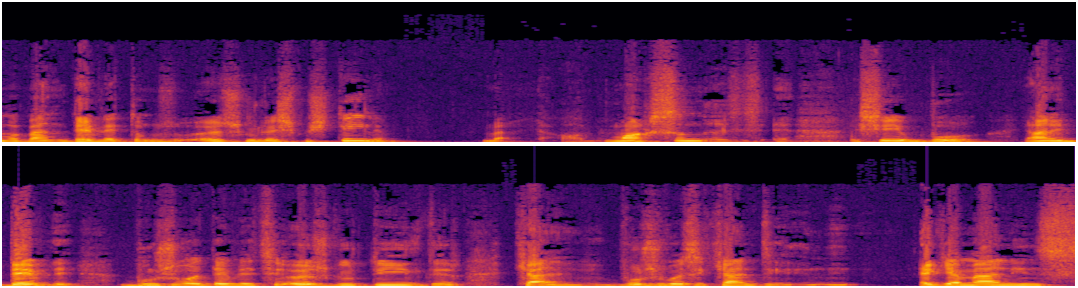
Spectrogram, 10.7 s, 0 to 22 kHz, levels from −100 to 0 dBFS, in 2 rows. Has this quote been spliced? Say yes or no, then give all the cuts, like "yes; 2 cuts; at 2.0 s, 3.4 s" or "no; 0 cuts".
yes; 1 cut; at 3.0 s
